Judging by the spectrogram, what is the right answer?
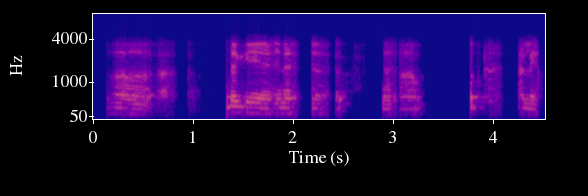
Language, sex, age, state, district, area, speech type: Manipuri, male, 18-30, Manipur, Bishnupur, rural, conversation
